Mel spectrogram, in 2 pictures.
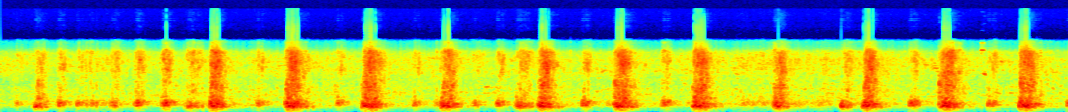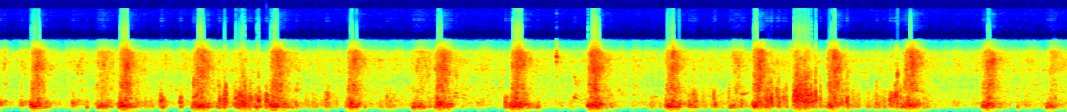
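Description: Procession drum beaten in a steady march, roughly two sharp strokes a second, over the murmur of a crowd.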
